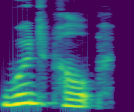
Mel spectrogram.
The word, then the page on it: wood pulp: American English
